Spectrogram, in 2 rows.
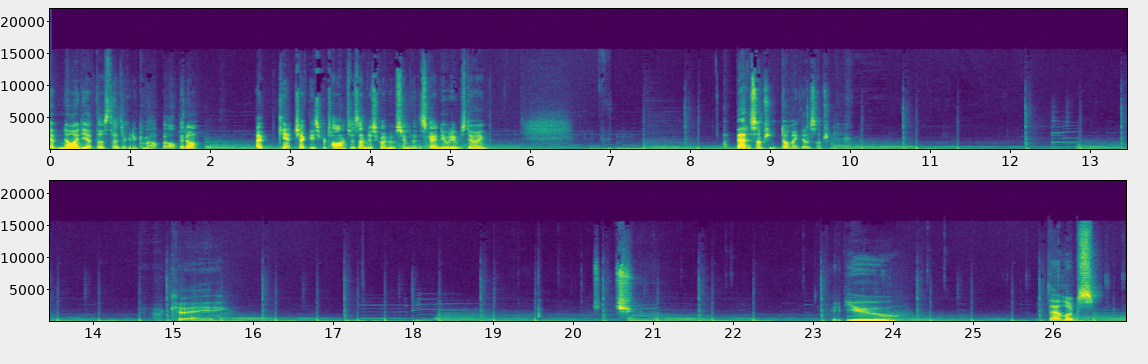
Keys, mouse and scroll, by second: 21.0 right click, 21.9 click, 22.9-24.4 right drag, 24.6 right click.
